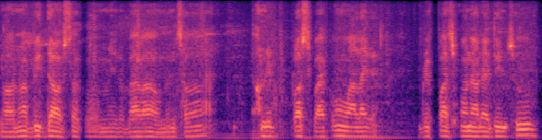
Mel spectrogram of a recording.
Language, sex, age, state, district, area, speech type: Nepali, male, 60+, West Bengal, Kalimpong, rural, spontaneous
